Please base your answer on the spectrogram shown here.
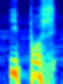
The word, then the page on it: ipos: Roon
